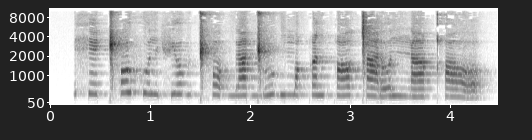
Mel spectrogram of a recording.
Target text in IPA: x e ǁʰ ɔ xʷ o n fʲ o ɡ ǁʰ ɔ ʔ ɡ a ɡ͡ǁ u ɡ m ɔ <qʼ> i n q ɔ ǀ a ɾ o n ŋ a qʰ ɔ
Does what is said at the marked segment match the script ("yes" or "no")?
no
